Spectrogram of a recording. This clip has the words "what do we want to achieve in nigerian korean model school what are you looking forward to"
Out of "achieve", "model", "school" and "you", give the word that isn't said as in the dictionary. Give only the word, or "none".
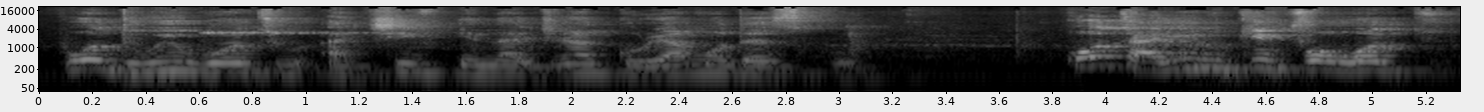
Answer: model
